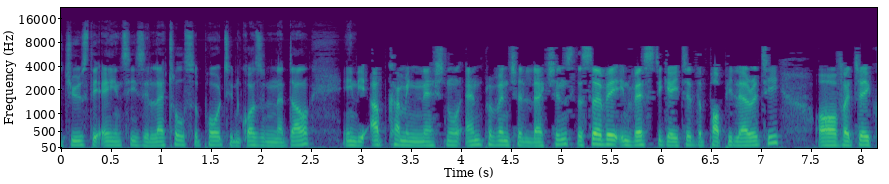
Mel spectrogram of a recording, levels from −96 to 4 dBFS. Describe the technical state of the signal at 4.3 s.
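At 4.3 s you're in an adaptive stream at a lower bitrate, running from 2.96 s to the end. The connection slowed, so the player switched abruptly, without a gap, to a thinner-sounding encode, probably 24 kbit/s MP3. Nothing above 7.1 kHz remains, and the speech sounds dull and smeary.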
